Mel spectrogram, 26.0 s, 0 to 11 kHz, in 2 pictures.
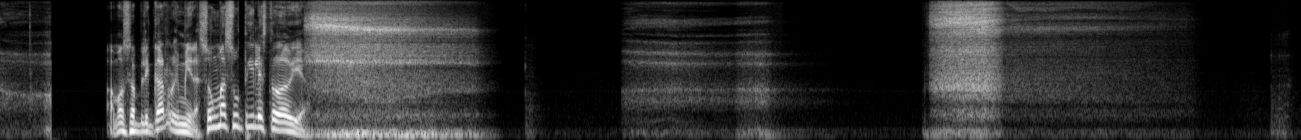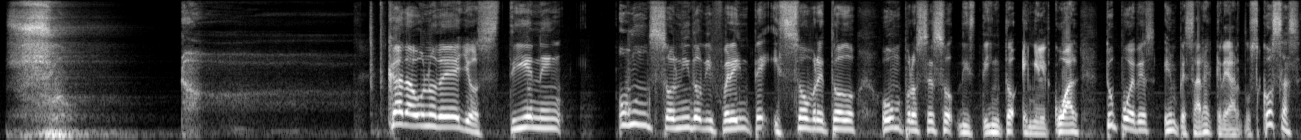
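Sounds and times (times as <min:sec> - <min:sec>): breathy whoosh: 0:03.0 - 0:05.0, 0:13.1 - 0:14.6.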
